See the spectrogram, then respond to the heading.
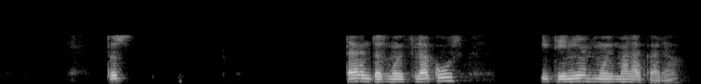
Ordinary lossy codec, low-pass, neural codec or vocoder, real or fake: AAC, 16 kbps; 7.2 kHz; vocoder, 22.05 kHz, 80 mel bands, WaveNeXt; fake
